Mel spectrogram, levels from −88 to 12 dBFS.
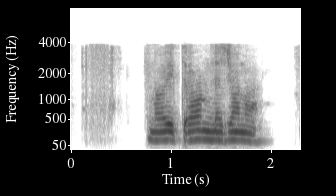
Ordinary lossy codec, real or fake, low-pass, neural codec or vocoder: AAC, 16 kbps; fake; 7.2 kHz; codec, 16 kHz, 1 kbps, X-Codec, HuBERT features, trained on general audio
